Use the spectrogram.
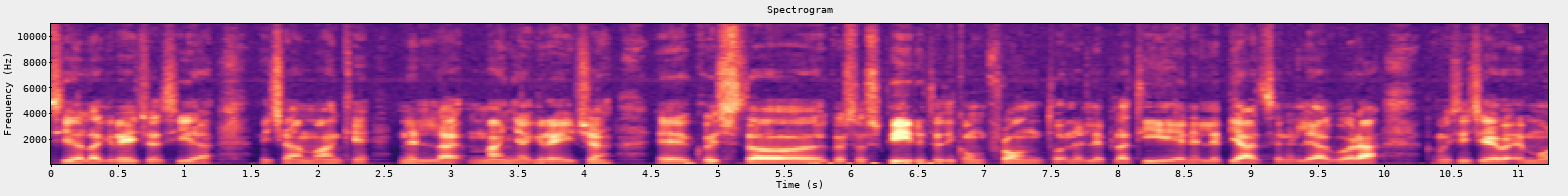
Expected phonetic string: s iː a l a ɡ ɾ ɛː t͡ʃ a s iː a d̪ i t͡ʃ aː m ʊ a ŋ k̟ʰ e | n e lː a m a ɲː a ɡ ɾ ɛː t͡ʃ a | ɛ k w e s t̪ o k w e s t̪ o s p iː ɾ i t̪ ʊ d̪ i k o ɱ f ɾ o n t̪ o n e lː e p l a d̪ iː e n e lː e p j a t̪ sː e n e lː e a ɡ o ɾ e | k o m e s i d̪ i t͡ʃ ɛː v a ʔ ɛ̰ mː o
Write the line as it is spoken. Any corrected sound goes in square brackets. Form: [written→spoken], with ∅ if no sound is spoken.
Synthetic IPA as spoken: s iː a l a ɡ ɾ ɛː t͡ʃ a s iː a d̪ i t͡ʃ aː m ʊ a ŋ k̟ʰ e | n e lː a m a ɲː a ɡ ɾ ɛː t͡ʃ a | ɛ k w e s t̪ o k w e s t̪ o s p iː ɾ i t̪ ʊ d̪ i k o ɱ f ɾ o n t̪ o n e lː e p l a [d̪→t̪] iː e n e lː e p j a t̪ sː e n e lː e a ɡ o ɾ [e→a] | k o m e s i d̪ i t͡ʃ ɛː v a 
